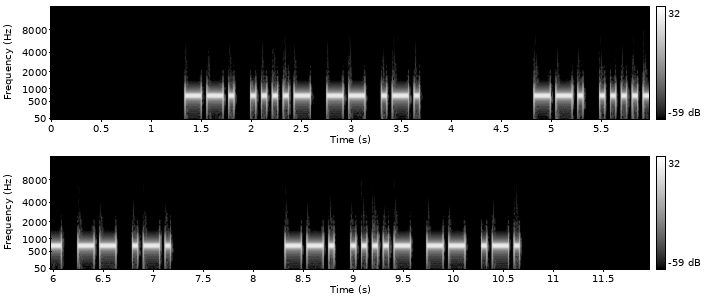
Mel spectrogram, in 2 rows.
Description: Morse code, heard as a keyed tone, about 22 wpm, 700 Hz. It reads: G4MR G4MR G4MR
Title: DXCC-100 Call Signs - 4 Characters - Repeated 3x - 22wpm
